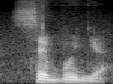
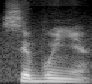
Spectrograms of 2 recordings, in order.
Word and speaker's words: Sebunya: How do I pronounce it? Sebunya. Sebunya.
